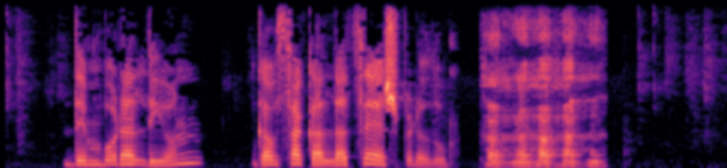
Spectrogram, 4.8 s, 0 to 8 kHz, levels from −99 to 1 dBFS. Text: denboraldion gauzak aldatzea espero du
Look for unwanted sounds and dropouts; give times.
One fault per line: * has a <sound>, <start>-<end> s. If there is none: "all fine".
* has a laugh, 3.2-4.1 s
